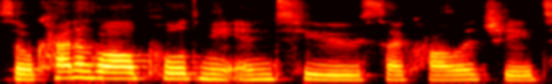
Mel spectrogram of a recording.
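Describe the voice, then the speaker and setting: With a Canadian accent, a woman speaks at a moderate pace in a medium pitch. The sound is dry and close with no echo, over a quiet background. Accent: Canadian, noticeable to British listeners. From Canada. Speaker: psychologist and film producer. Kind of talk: interview conversation.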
